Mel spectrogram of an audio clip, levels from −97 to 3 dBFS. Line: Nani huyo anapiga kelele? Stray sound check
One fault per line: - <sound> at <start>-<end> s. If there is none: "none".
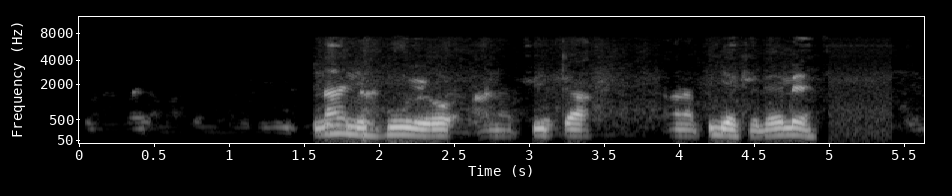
none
